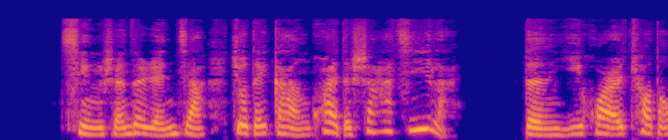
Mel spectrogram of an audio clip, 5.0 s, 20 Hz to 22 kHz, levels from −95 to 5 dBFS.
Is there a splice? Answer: yes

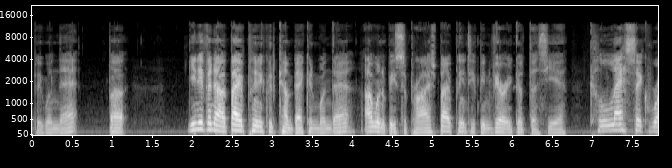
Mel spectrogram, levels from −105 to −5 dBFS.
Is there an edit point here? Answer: yes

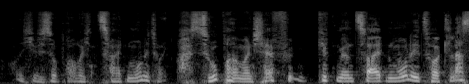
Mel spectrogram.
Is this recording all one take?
no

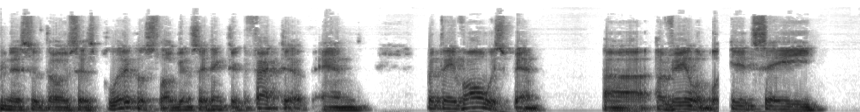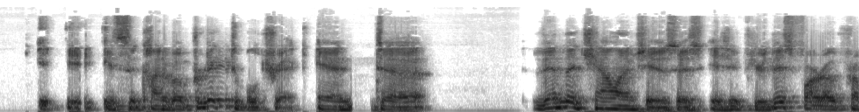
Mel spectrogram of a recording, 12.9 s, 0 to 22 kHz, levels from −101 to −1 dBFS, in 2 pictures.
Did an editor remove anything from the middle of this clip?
yes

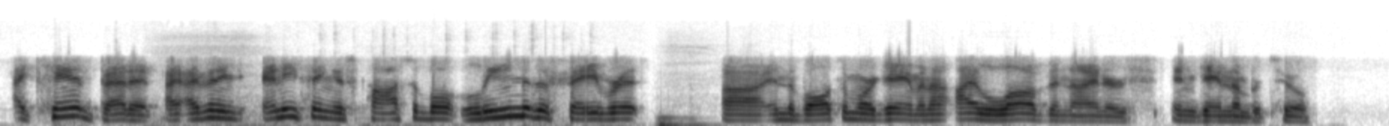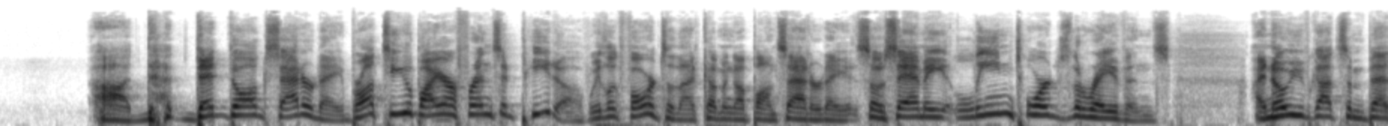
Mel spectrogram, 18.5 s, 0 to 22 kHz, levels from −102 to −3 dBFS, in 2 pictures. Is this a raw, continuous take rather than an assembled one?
yes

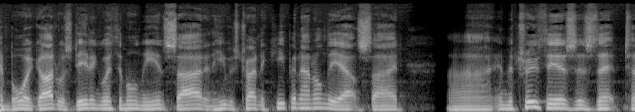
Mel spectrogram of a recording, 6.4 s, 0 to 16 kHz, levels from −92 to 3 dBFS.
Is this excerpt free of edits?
no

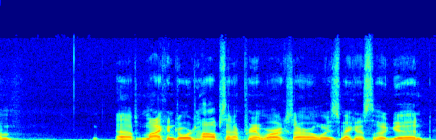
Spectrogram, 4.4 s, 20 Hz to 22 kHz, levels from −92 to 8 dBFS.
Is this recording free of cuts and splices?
no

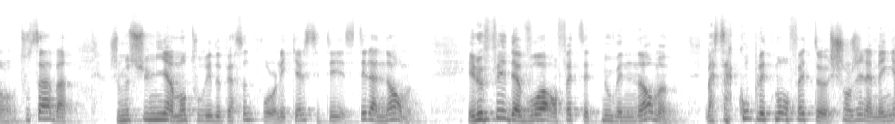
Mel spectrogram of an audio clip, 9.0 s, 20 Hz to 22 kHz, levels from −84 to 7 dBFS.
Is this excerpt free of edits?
yes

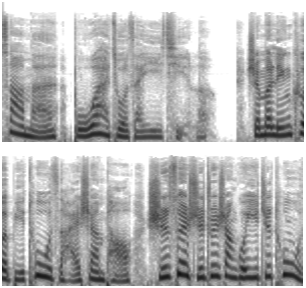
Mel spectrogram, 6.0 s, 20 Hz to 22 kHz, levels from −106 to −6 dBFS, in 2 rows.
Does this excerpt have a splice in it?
yes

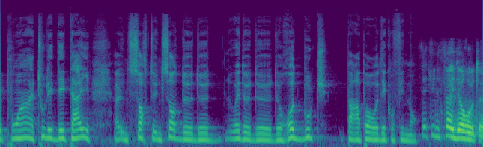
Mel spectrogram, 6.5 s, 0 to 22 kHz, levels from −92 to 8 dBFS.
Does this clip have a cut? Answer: no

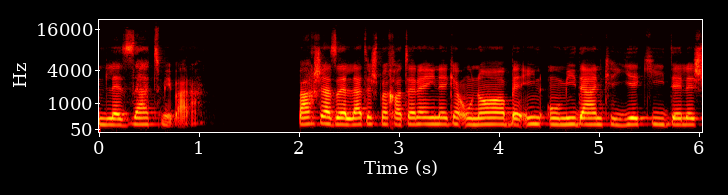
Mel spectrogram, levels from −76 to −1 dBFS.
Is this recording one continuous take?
yes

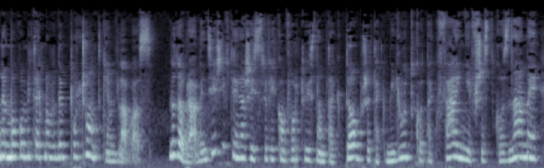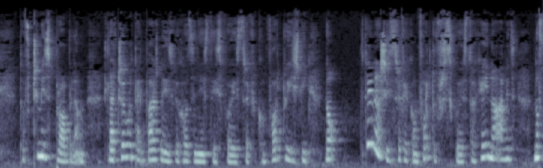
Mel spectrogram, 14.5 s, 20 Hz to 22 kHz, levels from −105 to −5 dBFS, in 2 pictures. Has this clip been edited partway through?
no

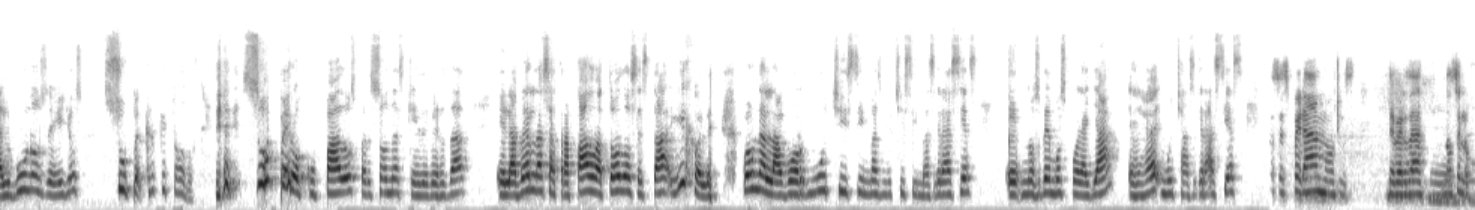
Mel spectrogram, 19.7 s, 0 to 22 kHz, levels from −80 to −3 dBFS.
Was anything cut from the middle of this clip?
yes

